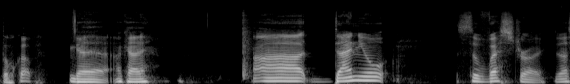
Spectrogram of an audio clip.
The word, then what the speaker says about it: Silvestro: do they pronounce it? That's what I want to know. It is literally just Silvestro.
